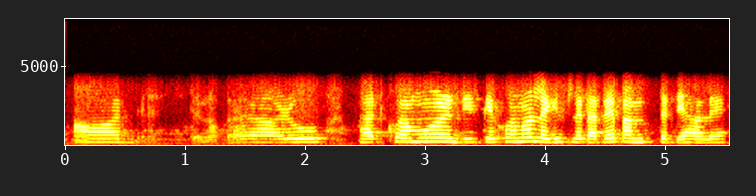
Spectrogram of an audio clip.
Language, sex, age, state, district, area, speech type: Assamese, female, 18-30, Assam, Tinsukia, urban, conversation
